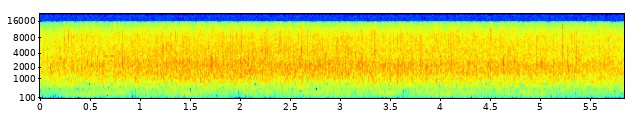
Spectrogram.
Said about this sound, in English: Let's give Scott a round of applause.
